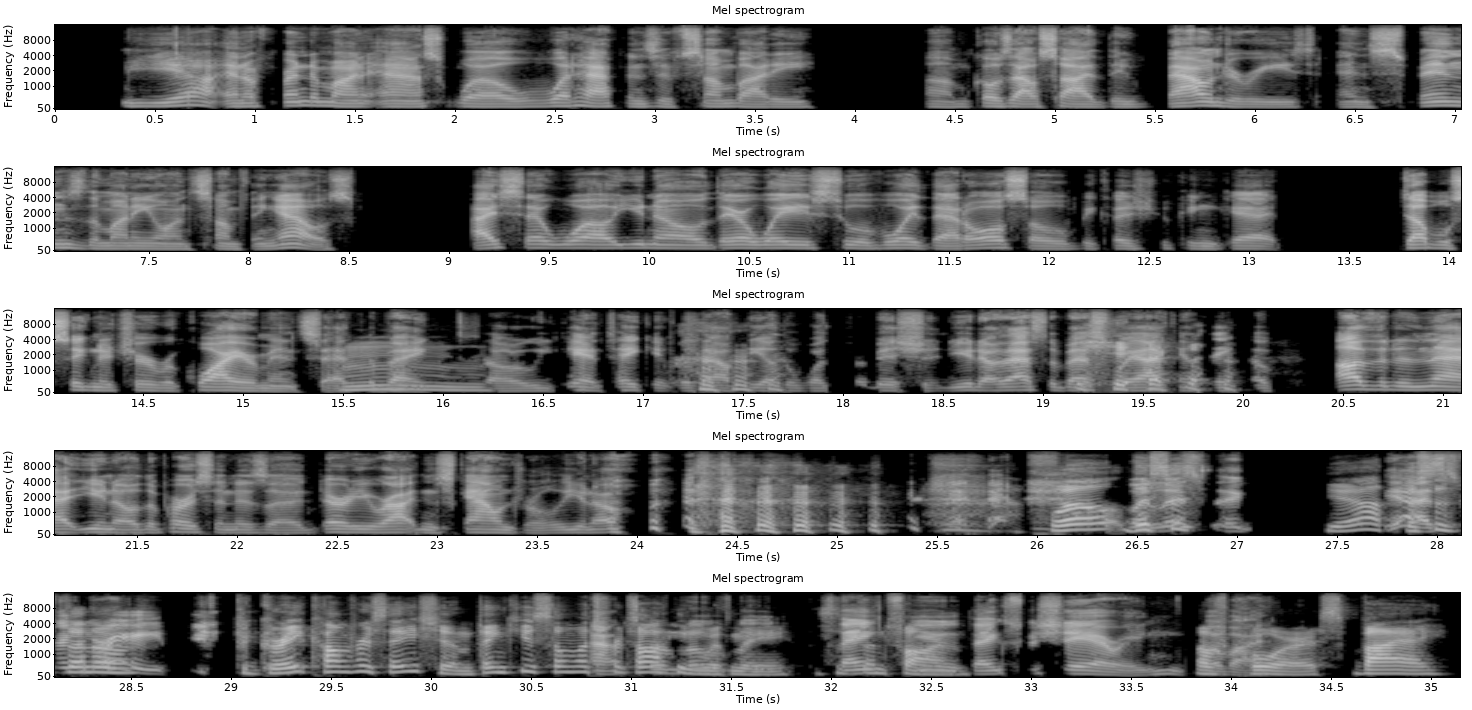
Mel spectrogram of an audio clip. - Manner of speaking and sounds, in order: chuckle; laughing while speaking: "Yeah"; other background noise; chuckle; laugh; chuckle
- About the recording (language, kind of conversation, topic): English, unstructured, How can you build budget-friendly habits together and keep each other motivated?
- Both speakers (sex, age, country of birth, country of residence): female, 55-59, United States, United States; male, 20-24, United States, United States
